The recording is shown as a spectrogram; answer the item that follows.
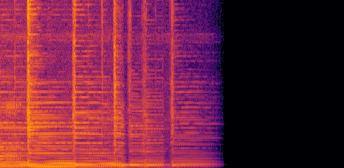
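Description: Acoustic guitar strummed in steady chords, with no singing, stopping suddenly about two and a half seconds in.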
